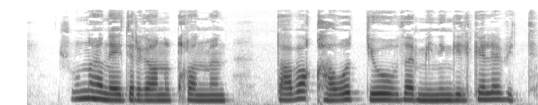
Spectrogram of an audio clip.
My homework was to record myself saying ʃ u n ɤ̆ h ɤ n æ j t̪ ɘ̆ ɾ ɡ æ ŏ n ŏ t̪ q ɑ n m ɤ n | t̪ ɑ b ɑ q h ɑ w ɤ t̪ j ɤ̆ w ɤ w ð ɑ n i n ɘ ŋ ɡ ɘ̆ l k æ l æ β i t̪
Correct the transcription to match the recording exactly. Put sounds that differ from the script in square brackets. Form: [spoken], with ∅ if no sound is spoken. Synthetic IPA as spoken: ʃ u n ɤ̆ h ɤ n æ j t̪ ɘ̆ ɾ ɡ æ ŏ n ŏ t̪ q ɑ n m ɤ n | t̪ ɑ [β] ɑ q h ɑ w ɤ t̪ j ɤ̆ w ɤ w ð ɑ [m] i n ɘ ŋ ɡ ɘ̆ l k æ l æ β i t̪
